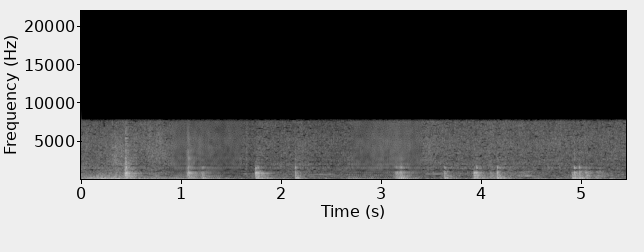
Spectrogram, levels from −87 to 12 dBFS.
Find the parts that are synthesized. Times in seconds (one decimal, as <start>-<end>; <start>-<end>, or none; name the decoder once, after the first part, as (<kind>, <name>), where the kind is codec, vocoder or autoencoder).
0.9-1.6 (vocoder, Vocos); 2.7-3.4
